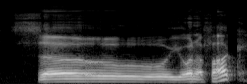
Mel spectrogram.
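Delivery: very slow, long drawn-out "So"; retold blunt proposition. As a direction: stretch out a mock come-on. Woman's blunt come-on, retold.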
